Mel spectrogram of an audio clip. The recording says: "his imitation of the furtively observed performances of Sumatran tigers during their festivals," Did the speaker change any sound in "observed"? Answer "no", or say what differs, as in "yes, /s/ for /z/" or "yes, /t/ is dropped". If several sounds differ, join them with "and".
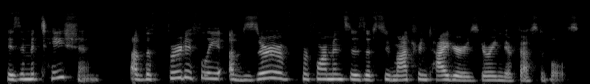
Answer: no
